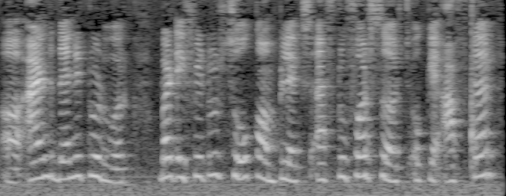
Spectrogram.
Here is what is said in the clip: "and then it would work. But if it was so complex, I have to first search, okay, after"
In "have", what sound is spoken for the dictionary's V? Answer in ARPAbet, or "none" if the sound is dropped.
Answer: F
